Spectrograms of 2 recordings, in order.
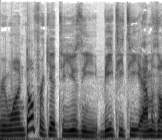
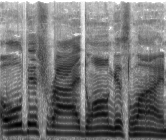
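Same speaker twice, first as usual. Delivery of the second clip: put-on drunk slurring, slower pace; 3 semitones higher than usual. Speaker quotes a drunk man's advice to him, imitating drunk slurring. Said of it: "he's shit-faced as he says it".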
